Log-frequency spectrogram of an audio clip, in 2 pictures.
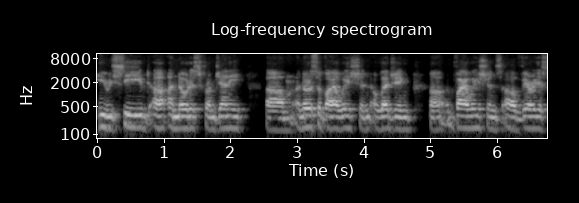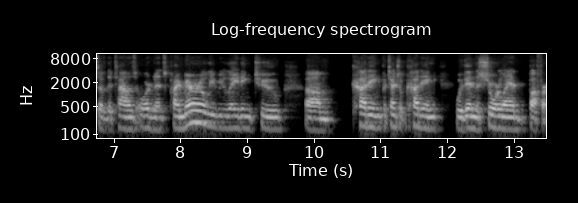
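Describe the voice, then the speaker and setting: A man's fairly high-pitched voice at a moderate pace, with fairly even intonation. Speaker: attorney representing a property owner. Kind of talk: public meeting presentation. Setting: town council meeting. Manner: halting, many fillers.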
